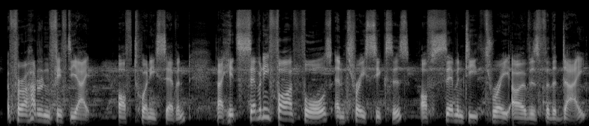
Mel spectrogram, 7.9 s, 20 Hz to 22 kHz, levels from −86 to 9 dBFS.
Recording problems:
echo of what is said; noticeable; throughout; 410 ms later, 20 dB below the speech
thin; very slightly; fading below 300 Hz
squashed, flat; somewhat

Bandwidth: 16.5 kHz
